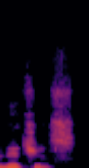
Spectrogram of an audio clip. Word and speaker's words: niche: money riches in the niches even though i like to say niche which is actually the proper way of saying it it doesn't rhyme with riches the riches are in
